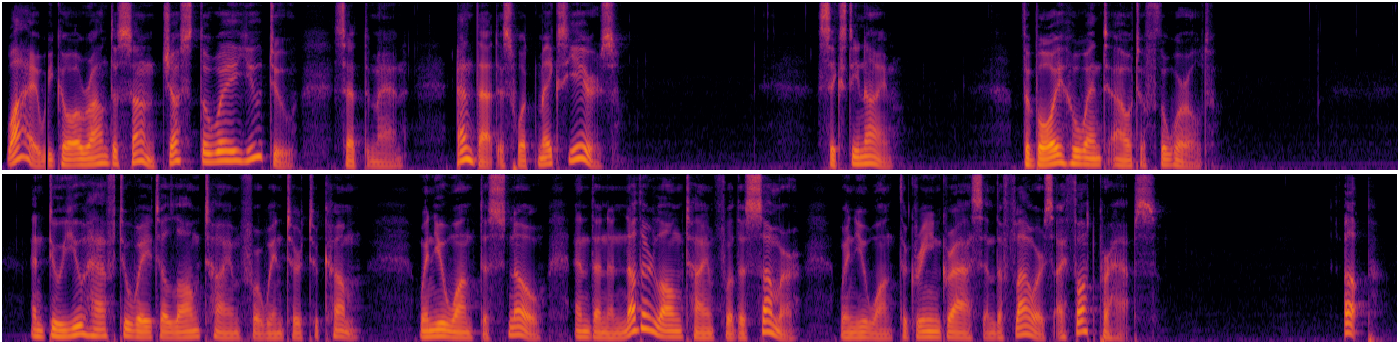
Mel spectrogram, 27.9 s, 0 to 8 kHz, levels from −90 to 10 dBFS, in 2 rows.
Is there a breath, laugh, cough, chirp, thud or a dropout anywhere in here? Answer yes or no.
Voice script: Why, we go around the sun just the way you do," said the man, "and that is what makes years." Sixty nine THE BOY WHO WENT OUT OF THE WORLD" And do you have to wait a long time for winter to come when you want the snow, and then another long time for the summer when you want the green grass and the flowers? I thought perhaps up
yes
